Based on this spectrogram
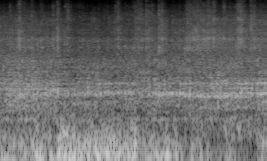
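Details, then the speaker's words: Captiva engine with the owner complaining it is very weak and idles very low; recorded with a microphone placed to catch the noise; the engine runs low and rough, a loud steady drone over an uneven lumpy rumble; injection light lit. "tá reclamando que esse cara que estava muito fraco muito fraco e com a marcha lenta muito baixa"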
